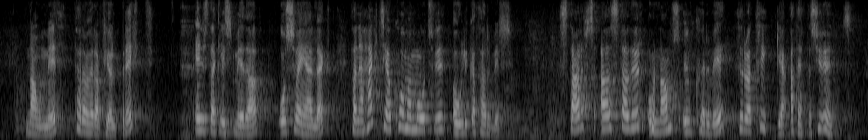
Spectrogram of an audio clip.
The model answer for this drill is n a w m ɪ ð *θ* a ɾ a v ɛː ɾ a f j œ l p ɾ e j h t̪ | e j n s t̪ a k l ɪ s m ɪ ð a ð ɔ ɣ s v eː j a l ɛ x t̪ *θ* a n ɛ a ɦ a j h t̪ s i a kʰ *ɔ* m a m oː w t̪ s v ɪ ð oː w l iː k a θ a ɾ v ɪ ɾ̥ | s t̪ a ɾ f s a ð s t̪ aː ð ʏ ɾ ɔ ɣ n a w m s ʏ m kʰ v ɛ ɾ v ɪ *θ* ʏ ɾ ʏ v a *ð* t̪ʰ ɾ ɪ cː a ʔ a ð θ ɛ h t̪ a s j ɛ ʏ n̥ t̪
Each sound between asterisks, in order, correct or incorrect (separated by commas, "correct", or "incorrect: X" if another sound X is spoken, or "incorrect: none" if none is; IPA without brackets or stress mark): correct, correct, incorrect: ɔː, correct, correct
